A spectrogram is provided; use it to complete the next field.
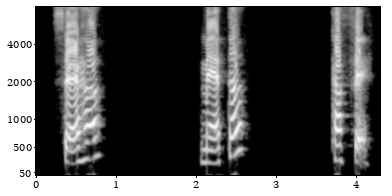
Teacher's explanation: This vowel sound is identical to the E in set. It's known as the open E sound in Portuguese.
